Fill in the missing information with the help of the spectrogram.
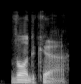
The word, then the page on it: vodka: British English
